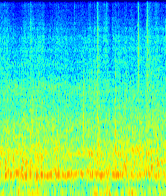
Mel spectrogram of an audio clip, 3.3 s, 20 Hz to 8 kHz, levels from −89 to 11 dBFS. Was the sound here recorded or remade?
remade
